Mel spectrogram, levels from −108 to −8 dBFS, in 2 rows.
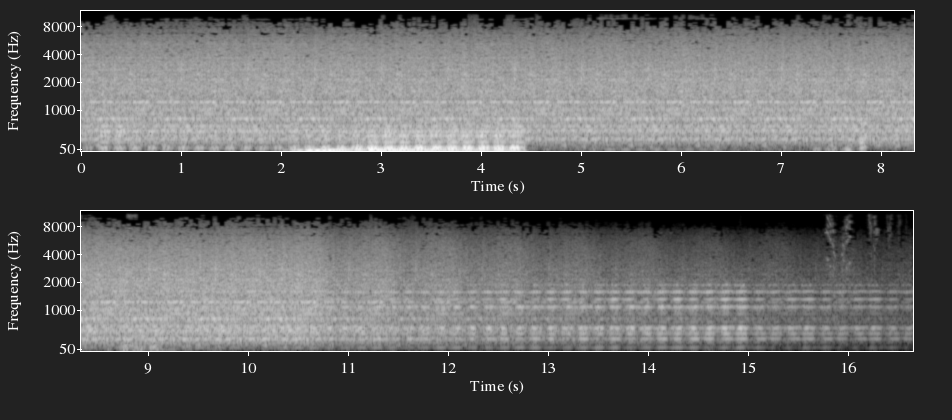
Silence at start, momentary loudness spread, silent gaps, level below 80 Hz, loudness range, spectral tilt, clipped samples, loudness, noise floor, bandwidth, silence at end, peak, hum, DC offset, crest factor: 0 s; 16 LU; none; -26 dBFS; 14 LU; -4.5 dB/octave; under 0.1%; -23 LUFS; -46 dBFS; 10 kHz; 0.15 s; -2 dBFS; none; under 0.1%; 20 dB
